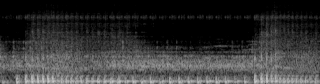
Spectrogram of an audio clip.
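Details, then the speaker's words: Honda Supra Fit motorcycle engine at idle, complaint of knocking from the right-side crankcase; rapid hard, loose metallic clatter low in the engine at every turn, pointing to worn crankshaft play. "kali ini kita ada kedatangan Supra Fit yang dimana keluhannya suara ngelotok di bagian bab samping kanan mesin suaranya seperti apa kita coba dekatkan dulu"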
